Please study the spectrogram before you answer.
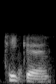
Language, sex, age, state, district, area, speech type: Punjabi, male, 30-45, Punjab, Bathinda, rural, conversation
